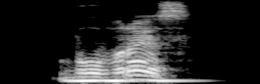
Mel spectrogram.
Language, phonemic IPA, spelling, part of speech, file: Moroccan Arabic, /buːb.riːsˤ/, بوبريص, noun, LL-Q56426 (ary)-بوبريص.wav
- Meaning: lizard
